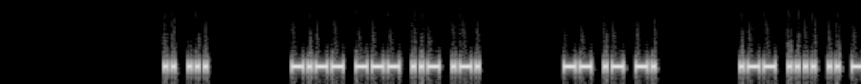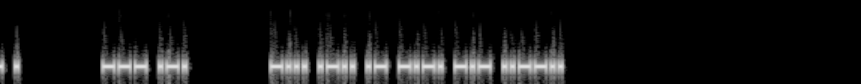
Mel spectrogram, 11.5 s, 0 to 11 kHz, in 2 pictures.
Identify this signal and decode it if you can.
Morse code, heard as a keyed tone, about 46 wpm, 700 Hz. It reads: IS YOUR MAN WHITE OR BLACK?
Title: 3x Word-Spacing - Sentences from Top 400 Words - 45wpm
